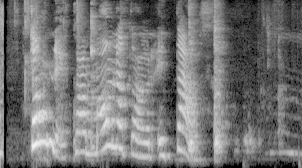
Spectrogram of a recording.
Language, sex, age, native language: Icelandic, female, 18-19, Icelandic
